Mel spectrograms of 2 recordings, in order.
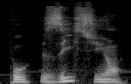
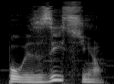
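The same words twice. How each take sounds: Both takes have the same delivery.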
